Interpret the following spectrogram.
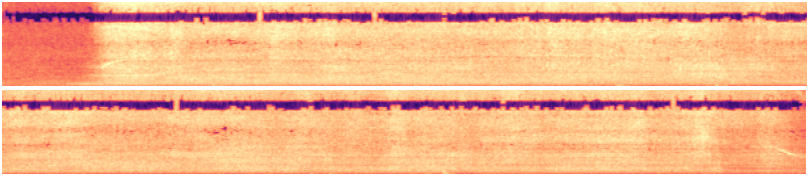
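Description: Excel Dryer ThinAir high-speed hand dryer blowing a steady rush of air, not really that loud. It starts about a second and a half in and cuts off shortly before the end.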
